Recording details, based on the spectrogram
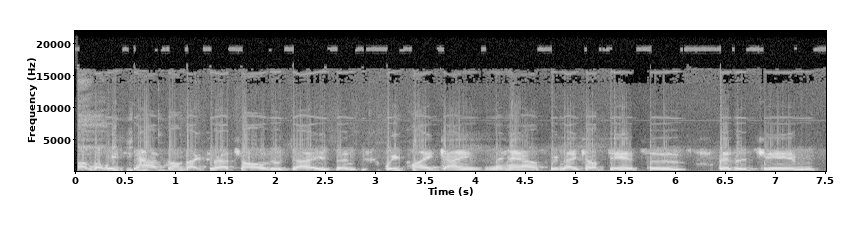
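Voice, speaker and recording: Deep-voiced giggly woman. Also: measured pace, a little mellow, poor audio. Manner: chatty, giggly, many ums. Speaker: reality show contestant guest. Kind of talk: radio interview chat.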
